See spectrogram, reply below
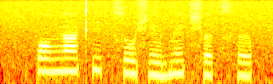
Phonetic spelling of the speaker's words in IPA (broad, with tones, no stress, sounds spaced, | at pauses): p ɔ˧ ŋ ã˦ kʰ i˦ t̚ s o˧ ɕ ẽ˨˩ b ẽ˦ t͡ɕʰ ə˧ t͡sʰ ə˨ p̚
